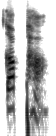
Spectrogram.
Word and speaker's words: Kapha: Pronunciation is Kapha.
